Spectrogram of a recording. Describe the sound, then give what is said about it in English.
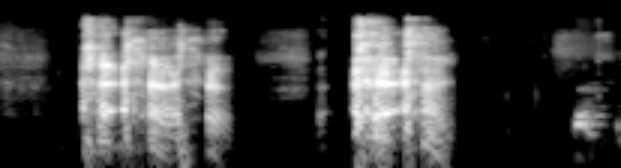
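Two loud, harsh bursts of coughing, each a rough cluster of a few hacking pulses, separated by a short pause, with faint throat sounds and breathing around them. “While I'm coughing, I'm going to go into a new transition here.”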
